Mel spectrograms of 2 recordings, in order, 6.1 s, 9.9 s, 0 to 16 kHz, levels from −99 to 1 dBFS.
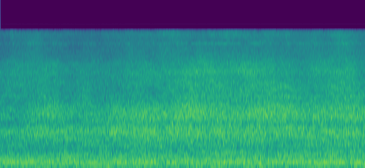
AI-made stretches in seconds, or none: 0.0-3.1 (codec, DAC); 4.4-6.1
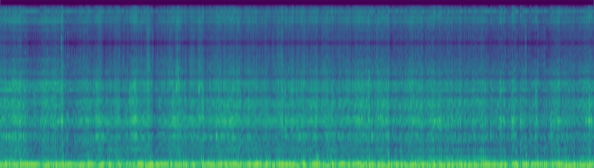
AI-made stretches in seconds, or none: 1.5-6.0 (vocoder, BigVGAN v2)

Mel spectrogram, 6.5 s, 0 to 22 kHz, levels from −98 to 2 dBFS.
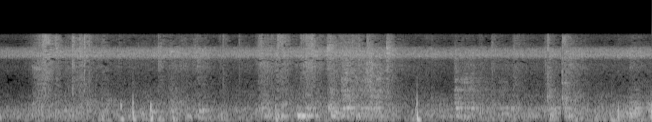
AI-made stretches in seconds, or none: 0.4-2.4 (vocoder, BigVGAN v2); 3.1-3.6

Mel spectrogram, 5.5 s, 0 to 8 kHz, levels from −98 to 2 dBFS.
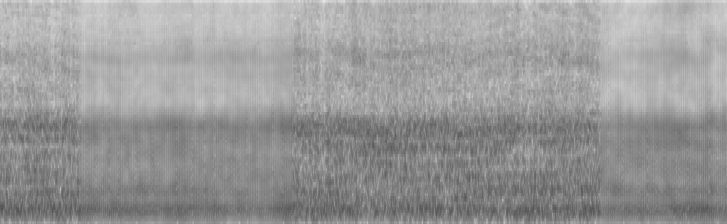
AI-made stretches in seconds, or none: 0.6-2.2 (vocoder, Vocos); 4.5-5.5

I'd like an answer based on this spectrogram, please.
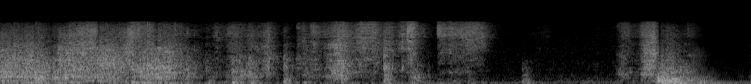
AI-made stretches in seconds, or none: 6.9-7.5 (vocoder, Vocos)

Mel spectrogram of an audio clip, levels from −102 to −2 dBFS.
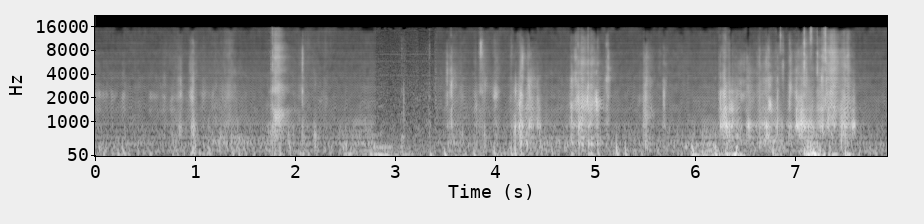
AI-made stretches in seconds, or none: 0.0-2.8 (vocoder, Vocos); 3.4-7.9

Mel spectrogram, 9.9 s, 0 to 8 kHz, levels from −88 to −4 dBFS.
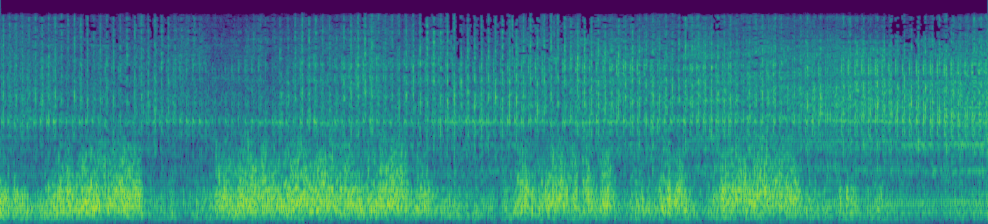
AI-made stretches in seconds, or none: none

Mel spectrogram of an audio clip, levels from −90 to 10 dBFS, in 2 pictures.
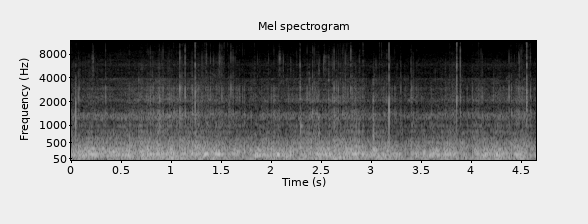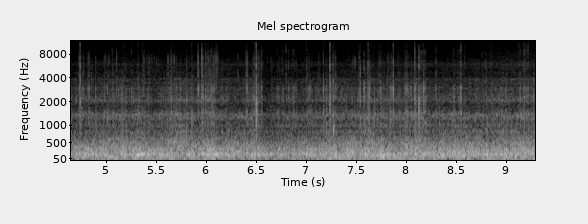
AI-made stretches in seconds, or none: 0.5-5.0 (vocoder, BigVGAN v2); 6.3-6.9; 8.0-9.3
